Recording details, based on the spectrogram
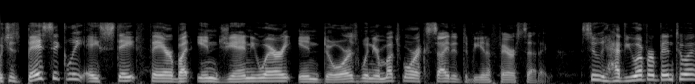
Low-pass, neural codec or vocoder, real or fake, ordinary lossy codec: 7.2 kHz; none; real; Opus, 64 kbps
